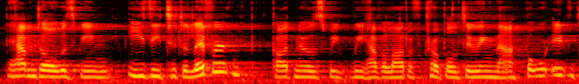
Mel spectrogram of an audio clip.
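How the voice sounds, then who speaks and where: A woman's voice: mid-range voice, fairly bright tone. An Irish woman asking a panel a question from the audience, articulate and lightly self-deprecating. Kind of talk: question from the floor. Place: large conference hall. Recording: reverberant conference hall.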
